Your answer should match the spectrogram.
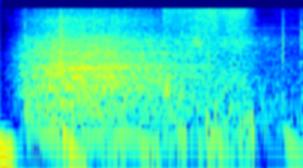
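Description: A rushing car-engine sound effect laid over electronic dance music with a steady kick drum; the rush fades just before the end.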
